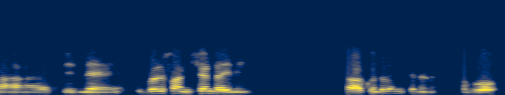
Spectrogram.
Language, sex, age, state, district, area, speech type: Malayalam, male, 18-30, Kerala, Malappuram, urban, conversation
